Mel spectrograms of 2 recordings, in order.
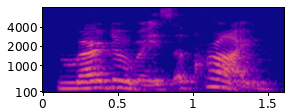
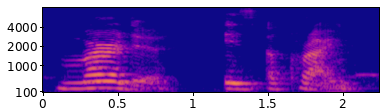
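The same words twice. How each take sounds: First: The R is linked into the following vowel. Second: The R is not linked to the following vowel.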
